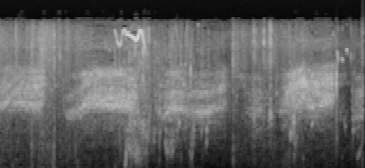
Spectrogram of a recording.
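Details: A low-status white-faced capuchin gives a harsh, repeated snake alarm call deceptively, scattering others from the water so he can keep food from dominants.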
